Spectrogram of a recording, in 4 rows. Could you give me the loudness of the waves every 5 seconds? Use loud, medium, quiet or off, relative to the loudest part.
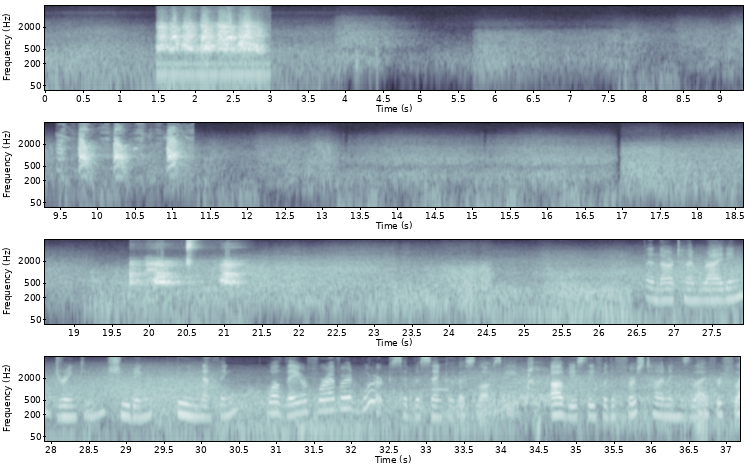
quiet, quiet, quiet, medium, loud, loud, loud, loud.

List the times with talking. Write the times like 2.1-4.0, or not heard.
26.6-37.1.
